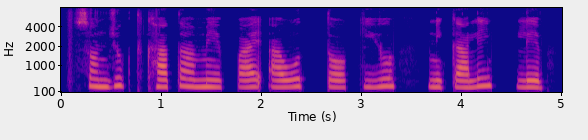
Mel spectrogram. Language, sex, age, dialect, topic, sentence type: Maithili, female, 18-24, Bajjika, banking, statement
